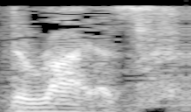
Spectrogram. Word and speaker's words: Darius: I said it was either Darius or Darius, depending on which where you put the emphasis on the syllable. Well, I looked it up. The Hebrew accent is on the middle. It's Darius.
